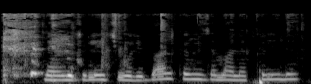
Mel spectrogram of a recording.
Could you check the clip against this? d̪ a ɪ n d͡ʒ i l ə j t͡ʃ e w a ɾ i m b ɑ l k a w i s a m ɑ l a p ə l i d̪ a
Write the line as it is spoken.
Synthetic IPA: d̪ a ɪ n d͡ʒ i l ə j t͡ʃ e w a l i b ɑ l k a w i z a m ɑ l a k ə l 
